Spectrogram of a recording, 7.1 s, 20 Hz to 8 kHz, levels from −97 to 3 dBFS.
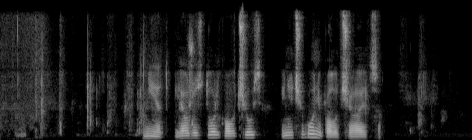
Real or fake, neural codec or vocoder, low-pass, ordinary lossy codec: real; none; 7.2 kHz; AAC, 48 kbps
